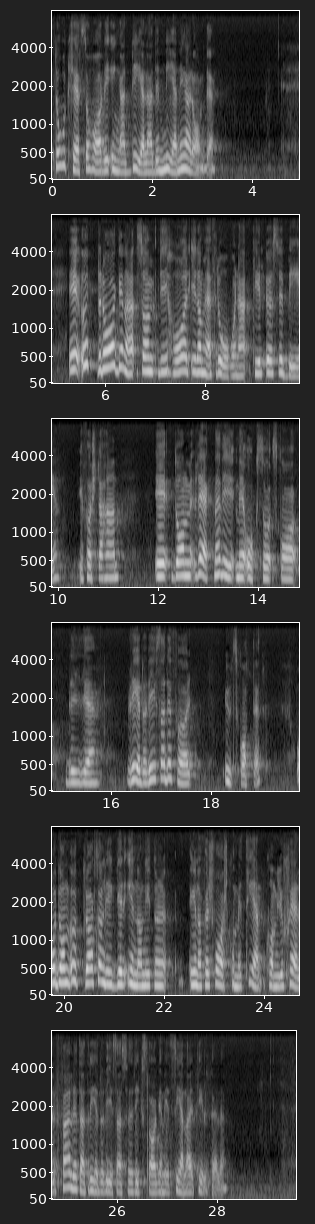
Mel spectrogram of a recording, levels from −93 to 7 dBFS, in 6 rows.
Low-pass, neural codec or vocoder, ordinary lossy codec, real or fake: 7.2 kHz; codec, 16 kHz, 8 kbps, FunCodec, trained on LibriTTS, 25 frames a second; none; fake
